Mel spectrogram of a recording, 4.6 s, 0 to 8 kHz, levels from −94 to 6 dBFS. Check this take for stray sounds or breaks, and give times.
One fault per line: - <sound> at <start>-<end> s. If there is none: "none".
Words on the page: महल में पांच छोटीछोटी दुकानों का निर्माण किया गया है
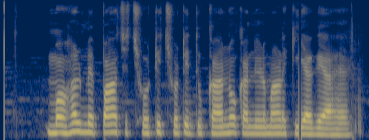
- dropout at 3.7-3.8 s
